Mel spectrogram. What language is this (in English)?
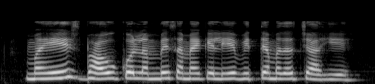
Hindi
